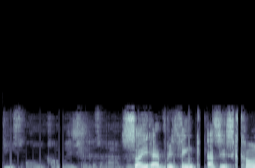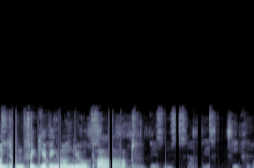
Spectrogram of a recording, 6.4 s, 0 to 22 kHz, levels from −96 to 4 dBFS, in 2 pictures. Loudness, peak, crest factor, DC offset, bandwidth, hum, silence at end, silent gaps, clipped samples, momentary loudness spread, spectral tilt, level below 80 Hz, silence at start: -18 LUFS; -2 dBFS; 18 dB; under 0.1%; 8.2 kHz; none; 0.2 s; none; under 0.1%; 21 LU; -4.5 dB/octave; -46 dBFS; 0.05 s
